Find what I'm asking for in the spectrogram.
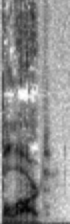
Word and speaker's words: Ballard: It's pronounced Ballard.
